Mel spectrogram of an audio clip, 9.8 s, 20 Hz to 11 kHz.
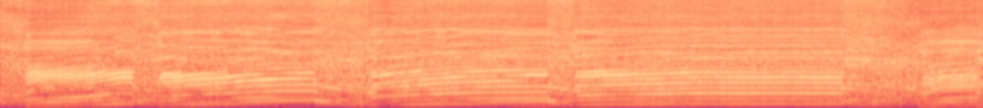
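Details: Stihl FS 400 professional brushcutter that would not start: spark present, plug dry, fuel not reaching the chamber, blamed on the petrol. After the fix it revs cleanly from idle to full and back, smooth and even: normal running.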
